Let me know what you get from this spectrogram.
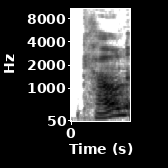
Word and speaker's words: Calne: And when he did, he moved to Calne, I believe it's pronounced. C-A-L-N-E.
